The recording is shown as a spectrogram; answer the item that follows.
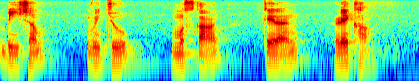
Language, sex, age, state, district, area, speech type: Sindhi, male, 18-30, Maharashtra, Thane, urban, spontaneous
